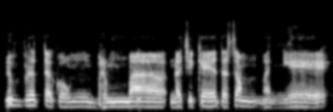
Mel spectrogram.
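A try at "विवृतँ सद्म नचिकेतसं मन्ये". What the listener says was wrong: Not బ్రహ్మ, it is సద్మ.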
